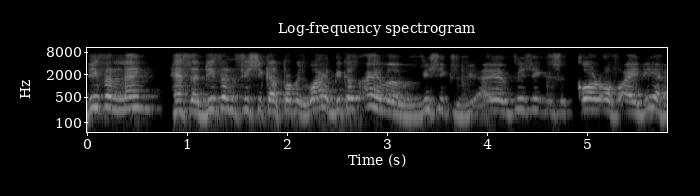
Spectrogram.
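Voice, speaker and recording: With an Indonesian accent, a man speaks high-pitched at a fairly quick pace, with ordinary pitch variation and hardly any pauses. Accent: Indonesian English, taken for Filipino. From eastern Indonesia, Ambon. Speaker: physics professor, keynote speaker. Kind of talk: conference lecture.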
